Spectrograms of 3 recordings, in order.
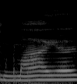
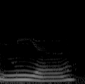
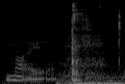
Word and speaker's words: Maya: Hi guys, it's Maya, not Mia. For the people in the back, I don't care how it's spelled. It's pronounced Maya.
